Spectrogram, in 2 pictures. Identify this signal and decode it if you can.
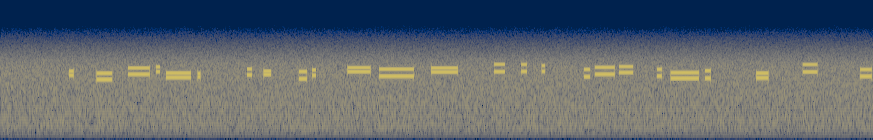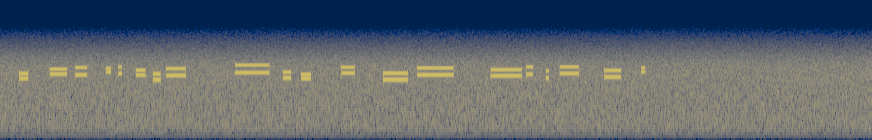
Pairs of high tones at irregular times, with phone line noise. There is no code.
